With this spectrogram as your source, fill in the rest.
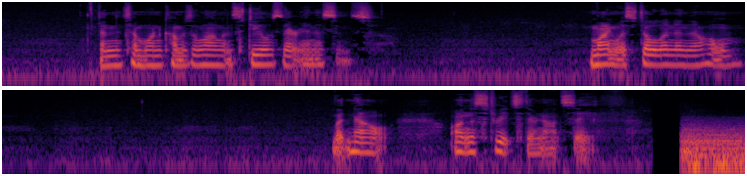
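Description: An elderly woman speaks calmly and quietly, close by, in short phrases with pauses.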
